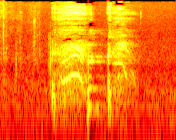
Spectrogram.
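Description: A raspy cough breaks out in a couple of quick bursts, harsh and throaty, then fades into quiet room tone.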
